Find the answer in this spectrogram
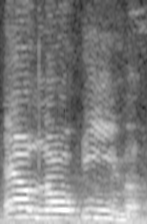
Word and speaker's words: Elohim: various agendas deliberately masks profound truths about Elohim pronounced Elohim the God of the Bible they intentionally obscure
